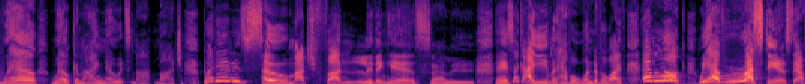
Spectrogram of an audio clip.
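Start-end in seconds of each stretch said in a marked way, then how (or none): 0.0-6.3 slow, drawn-out theatrical villain; hammed-up cartoon villain welcome; Joker. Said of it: "And Joker's like". 7.0-10.4 high, loud showman villain; excited cartoon villain; Joker. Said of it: "And Joker's like".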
